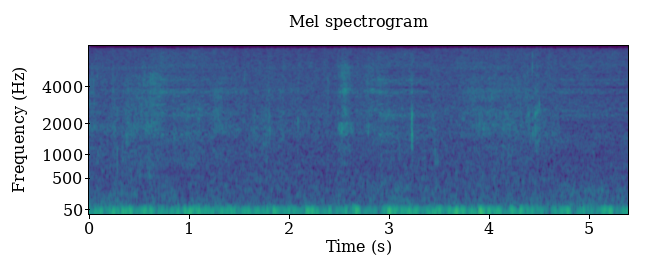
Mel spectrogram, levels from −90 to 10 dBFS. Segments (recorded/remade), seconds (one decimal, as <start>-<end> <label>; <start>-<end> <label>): 0.0-0.7 recorded; 0.7-1.2 remade; 1.2-2.8 recorded; 2.8-3.4 remade; 3.4-4.7 recorded; 4.7-5.4 remade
